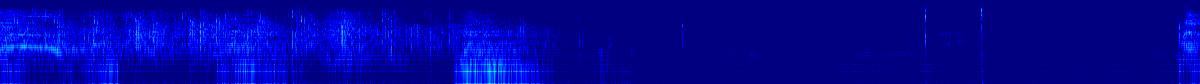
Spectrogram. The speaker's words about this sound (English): And he is coming again. And the one who makes all things new. Hallelujah. Let's give him a clap.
